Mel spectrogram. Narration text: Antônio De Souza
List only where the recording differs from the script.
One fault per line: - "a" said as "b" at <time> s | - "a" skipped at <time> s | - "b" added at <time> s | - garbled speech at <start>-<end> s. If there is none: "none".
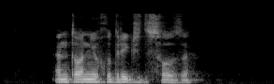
- "Rodrigues" added at 1.0 s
